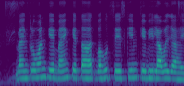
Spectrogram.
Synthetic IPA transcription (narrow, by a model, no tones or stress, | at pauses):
bɛ̃ːŋkɾoːʋənkebɛ̃ːŋkːet̪ɛːɦət̪̚bəɦʊt̪seskiːmkebʱilaːbəld͡ʒaːɦɛ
